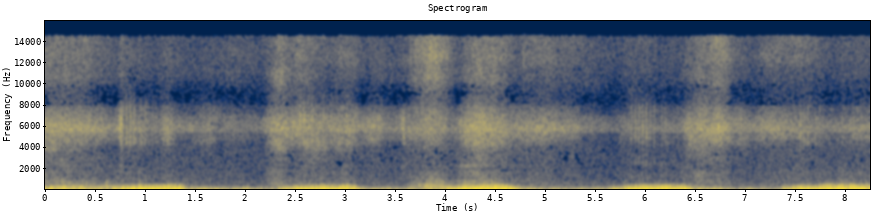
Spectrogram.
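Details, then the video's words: A domestic cat purring while kneading and showing affection, recorded close up: a deep, rumbling low purr swelling in about five long pulses, one per breath roughly every one and a half seconds, with faint soft rustling above. "Cat Purr, Kneading and Love"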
